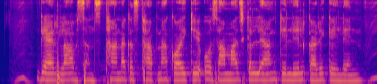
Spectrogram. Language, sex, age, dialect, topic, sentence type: Maithili, female, 18-24, Southern/Standard, banking, statement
